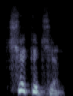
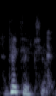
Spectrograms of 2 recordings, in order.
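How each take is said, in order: First: The word begins with a ch sound. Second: The word begins with a hard t sound. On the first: This is how a native word would sound. "if that were a Gallic pronunciation, it'd be something like chickatchen" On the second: The word is borrowed from another language. "It's a loan word, so it's ticketchen"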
